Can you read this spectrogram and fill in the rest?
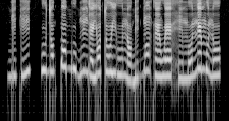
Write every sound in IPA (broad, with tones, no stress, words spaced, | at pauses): ɡi˨ki˨˦ | u˧dɔ˧k͡pɔ˦ bu˦˨ bĩ˧ɡɛ˨jɔ˧ to˧ ju˧nɔ˨ɡi˨˦ ɡ͡bɔ̃˦kɛ̃˧ wɛ˧hi˨mo˨˦ nɛ˦mo˦˨no˧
